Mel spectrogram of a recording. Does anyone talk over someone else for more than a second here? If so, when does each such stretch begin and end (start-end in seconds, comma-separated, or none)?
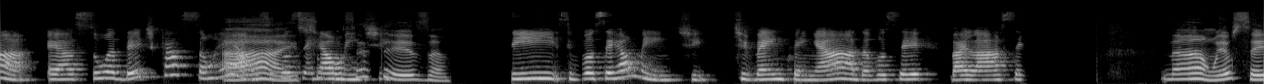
2.2-4.0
